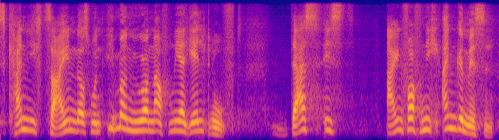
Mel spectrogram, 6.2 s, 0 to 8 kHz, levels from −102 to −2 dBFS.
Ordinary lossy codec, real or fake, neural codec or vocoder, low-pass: none; fake; codec, 16 kHz in and 24 kHz out, 0.9 kbps, LongCat-Audio-Codec, fine tuned four codebook decoder; 7.2 kHz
